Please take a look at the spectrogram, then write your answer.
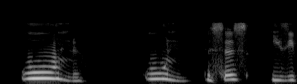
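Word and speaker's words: ऊन: In Hindi, it is called oon. Oon. This is easy pronunciation and is n.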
